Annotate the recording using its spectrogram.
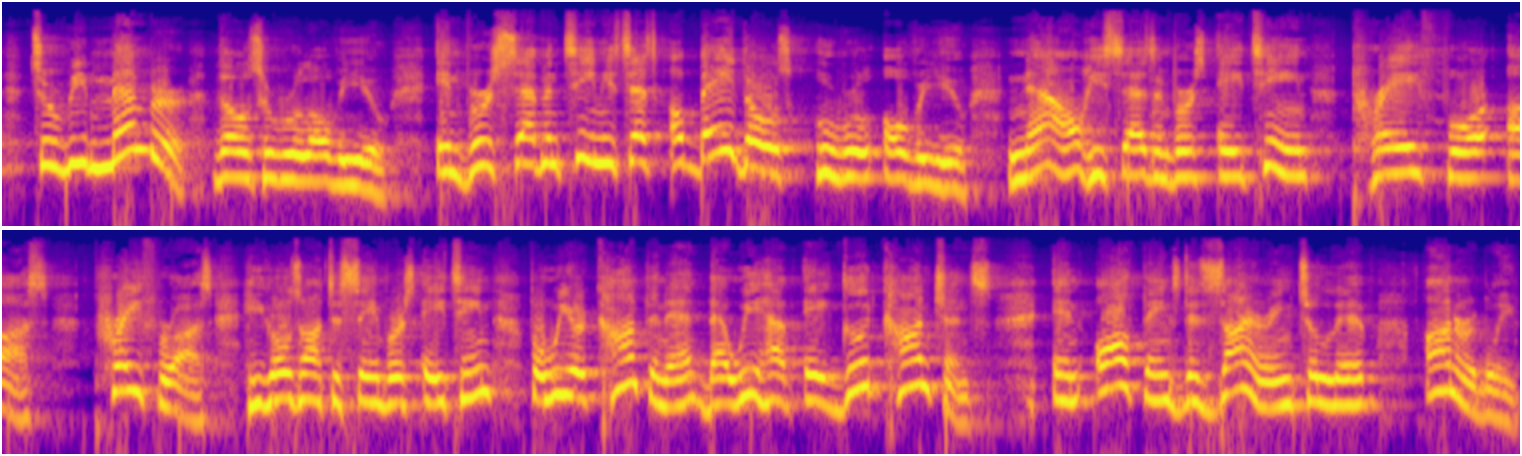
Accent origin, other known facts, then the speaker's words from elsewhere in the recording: New York, United States; I'm from the Bronx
